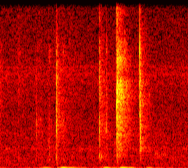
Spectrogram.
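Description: Fingers typing on a computer keyboard, a short burst of several distinct key clicks in uneven rhythm, close and clear, with no talk.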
